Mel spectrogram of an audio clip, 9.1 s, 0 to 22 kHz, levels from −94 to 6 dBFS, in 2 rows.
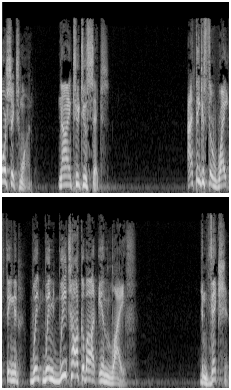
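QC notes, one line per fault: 0.56–0.61 s, 4.82–4.87 s, 8.51–8.55 s: damaged data in a compressed stream. Each is a brief chirp or blip of about 44 ms. Corrupted bytes there break the decoder's frame parsing, so it loses sync and must hunt for the next valid frame header.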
